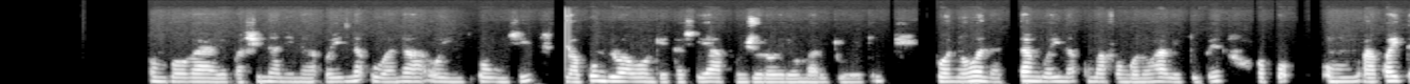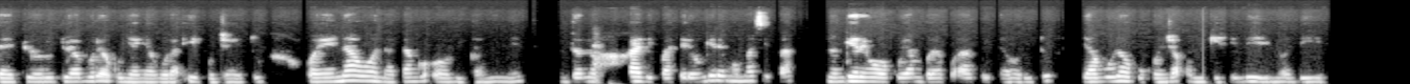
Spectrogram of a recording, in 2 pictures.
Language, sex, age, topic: Oshiwambo, female, 25-35, agriculture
